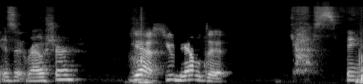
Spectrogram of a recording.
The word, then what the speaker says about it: Rauscher: Is it Rauscher?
